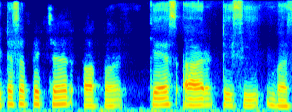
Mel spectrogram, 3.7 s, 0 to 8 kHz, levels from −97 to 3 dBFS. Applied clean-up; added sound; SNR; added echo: neural mask model Resemble Enhance denoiser.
